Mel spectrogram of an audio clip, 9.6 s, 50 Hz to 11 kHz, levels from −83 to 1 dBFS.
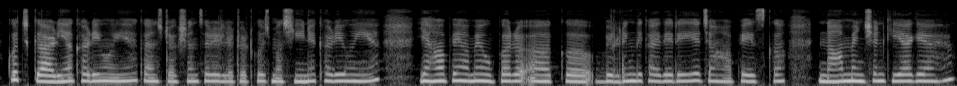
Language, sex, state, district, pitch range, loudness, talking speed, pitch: Hindi, female, Andhra Pradesh, Chittoor, 235-250 Hz, -27 LUFS, 140 wpm, 245 Hz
